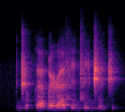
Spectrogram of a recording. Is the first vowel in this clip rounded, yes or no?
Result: yes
